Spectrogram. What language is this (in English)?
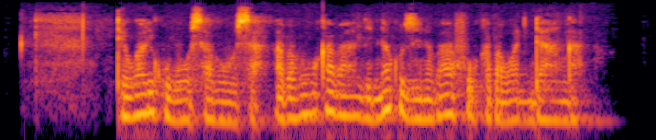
Ganda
